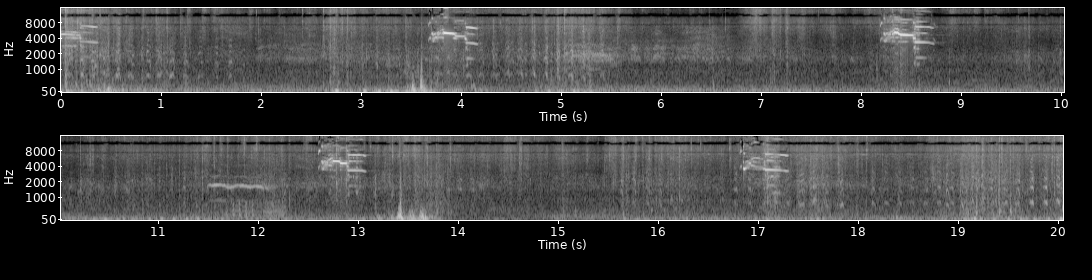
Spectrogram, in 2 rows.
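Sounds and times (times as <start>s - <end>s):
bird chirps: 0.0s - 0.4s, 3.7s - 4.2s, 8.2s - 8.8s, 11.6s - 13.1s, 16.8s - 17.3s
bird warbled call: 0.0s - 0.5s, 3.7s - 4.2s, 8.2s - 8.8s, 11.4s - 13.2s, 16.8s - 17.9s
wing-flapping flutters: 0.0s - 5.8s, 9.2s - 20.0s.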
